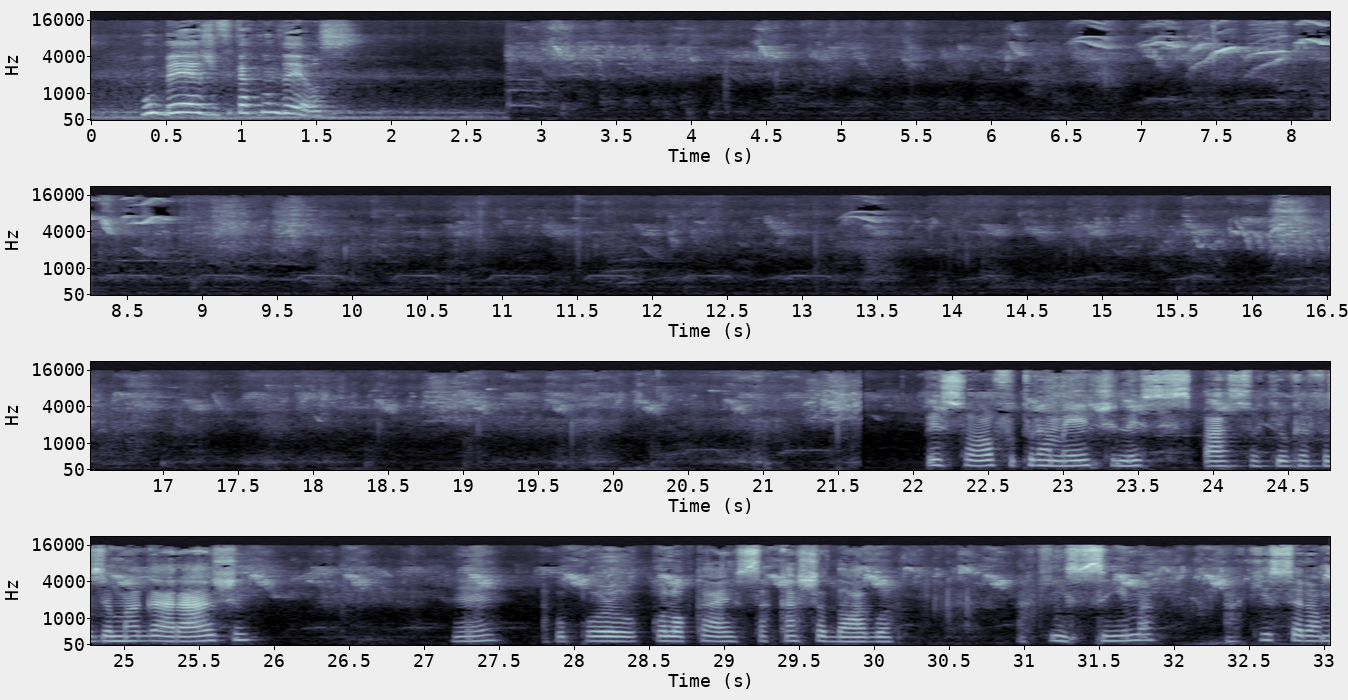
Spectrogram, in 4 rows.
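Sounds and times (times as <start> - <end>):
birds chirping and whistling: 1.8 - 22.0, 29.9 - 33.0.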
